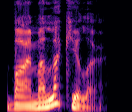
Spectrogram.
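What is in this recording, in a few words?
"bimolecular", English, uk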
